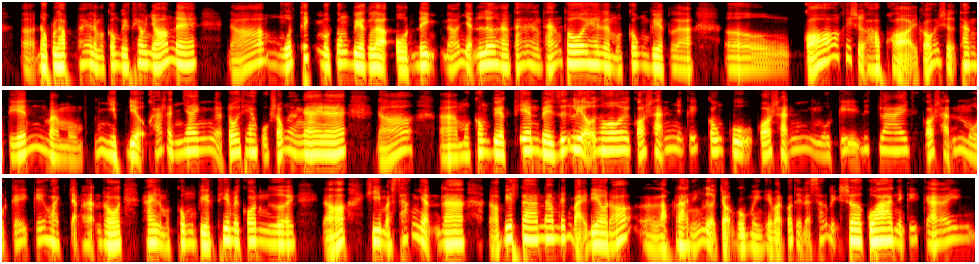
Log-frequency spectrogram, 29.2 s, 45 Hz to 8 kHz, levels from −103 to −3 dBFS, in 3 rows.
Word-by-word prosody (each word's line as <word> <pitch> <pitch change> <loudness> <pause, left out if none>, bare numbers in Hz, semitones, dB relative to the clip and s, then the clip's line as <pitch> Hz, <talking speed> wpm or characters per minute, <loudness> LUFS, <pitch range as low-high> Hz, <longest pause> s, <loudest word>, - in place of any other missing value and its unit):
ờ, - - -11
độc 145 +2 +1
lập 155 0 +7
hay 180 +1 -4
là 165 - +1
một 135 - -6
công 165 0 -1
việc 150 -2 0
theo 185 -1 +2
nhóm 180 +6 +4
nè? 175 -3 +4 0.3
Đó, 140 - -3
muốn 165 -5 0
thích 260 -1 0
một 155 -2 0
công 185 -1 -1
việc 155 -3 +5
là 150 -2 +7
ổn 130 +4 0
định, 165 -1 +4
đó 135 +3 -7
nhận 170 -2 -2
lương 175 +3 +4
hàng 150 -2 +1
tháng, 155 +5 -5
hàng 155 -4 -8
tháng 145 +6 -3
thôi, 185 -1 +6
hay 180 -1 +2
là 160 -2 0
một 130 -3 -9
công 165 -1 -4
việc 145 -3 0
là, 130 -2 -5 0.3
ờ, - - -6 0.6
có 210 +11 +4
cái 255 - -6
sự 170 -8 -3
học 135 0 -3
hỏi, - - +3
có - - +1
cái 200 - -7
sự 195 - -5
thăng 170 -1 -2
tiến 165 - -3
mà 145 -6 -1
một 115 -3 -12
nhịp 165 -6 -4
điệu 150 - +2
khá - - -9
là 180 - 0
nhanh, 195 +4 -1
ờ, - - -9
trôi 165 +2 +3
theo 180 -1 -1
cuộc 140 -5 -13
sống 150 +7 0
hàng 170 -5 -7
ngày 155 0 +4
nè? 155 +2 +4 0.3
Đó, 160 - -5 0.2
à, 130 0 -4
một 145 +2 -8
công 175 -1 -1
việc 160 -3 +3
thiên 200 0 +4
về 165 -3 +5
dữ 190 +6 0
liệu 205 -3 +4
thôi, 195 0 +3
có - - 0
sẵn 190 +3 -4
những 200 -3 -12
cái 200 +2 -12
công 190 0 -1
cụ, 165 -2 0
có 150 +1 +4
sẵn 205 +2 -6
một 145 0 -12
cái 100 - -9 0.2
deadline, 195 -1 -6
có 145 - -1
sẵn 190 +2 -9
một 145 -10 -11
cái 155 +4 -9
kế 175 - -8
hoạch 160 -6 -3
chẳng - - -6
hạn 140 +2 -5
rồi, 135 -1 +4 0.2
hay 155 0 +2
là 150 - -1
một 125 0 -11
công 150 -1 -2
việc 135 -2 +2
thiên 180 - +4
về 160 - +1
con 165 +1 0
người? 140 -1 -1 0.3
Đó, 160 - +3 0.3
khi 165 0 +4
mà 140 - -4
xác 190 +9 -11
nhận 170 -10 -2
ra, 145 +1 +4 0.2
đó - - -4
viết 200 +2 +5
ra 185 -2 +5
5-7 195 +2 -1
điều 135 -1 +3
đó, 165 +11 0
ờ, 120 - -13
lọc 110 0 -3
ra 130 -2 +2
những 125 +3 -7
lựa 150 -2 -1
chọn - - 0
của 115 0 0
mình 115 -3 -8
thì - - -4
bạn - - -2
có 160 - -2
thể - - -11
là - - -11
xác 185 +3 -13
định 205 - -13
sơ 170 -1 +6
qua 170 +2 +7
những 145 -3 -7
cái 180 +2 -12
cái 155 +8 -3
165 Hz, 270 wpm, -23 LUFS, 145-185 Hz, 0.6 s, lập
